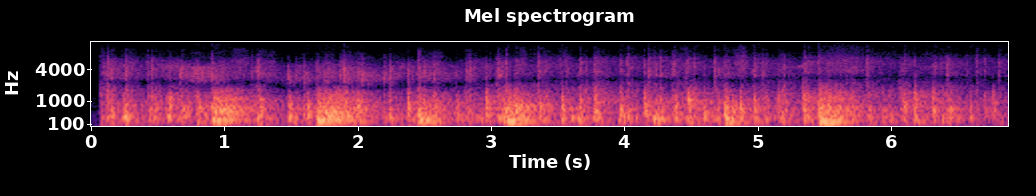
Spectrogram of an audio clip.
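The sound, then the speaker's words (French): Someone repeatedly rattles and shakes a locked front door, trying to open it, handle jiggling and wood knocking in quick uneven bursts, fairly loud with no voices. “Malheureusement, arrivé devant la porte d'entrée, ils voient qu'elle est fermée à clé. Ils essayent de l'ouvrir.”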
